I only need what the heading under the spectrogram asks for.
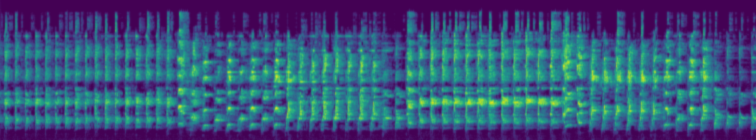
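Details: Shrill, rattling lovebird ngekek, fast repeated chirping notes run together into one unbroken, scratchy trill that swells louder midway and keeps going to the end.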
